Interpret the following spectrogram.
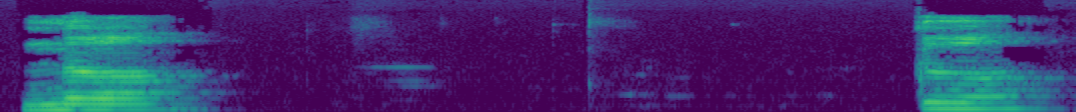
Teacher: you can clearly feel that the root of your tongue is blocking the airflow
